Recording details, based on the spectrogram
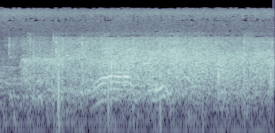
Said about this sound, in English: Give her a clap.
